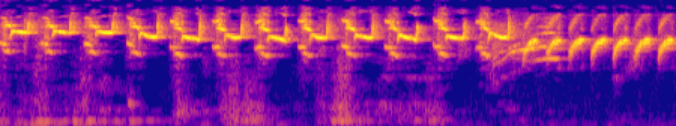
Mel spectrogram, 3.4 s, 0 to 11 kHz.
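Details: Breeding-mood song of a Double Pastel red siskin before breeding, November 2023: rapid, evenly repeated high chirping notes, shifting near the end to a run of slightly lower, rising notes.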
